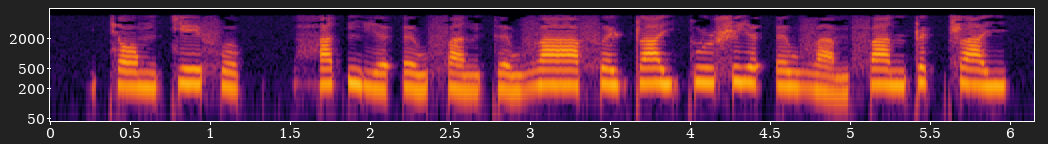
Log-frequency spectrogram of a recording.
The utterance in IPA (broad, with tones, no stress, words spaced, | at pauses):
cɔ˨˩mce˧fo˨˩k̚ | ha˦˥t̚ŋi˨˩˦ə̯ʔə˨˩˦wfa˨˩n kə˨˩˨wvaː˧fə˧j ʈa˧jku˧ʂi˧ə̯ ʔə˧wva˨˩˨m fa˧nʈə˦˥k̚ʂa˧j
